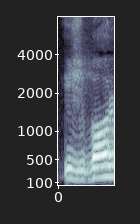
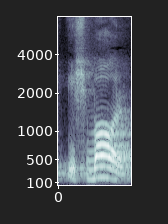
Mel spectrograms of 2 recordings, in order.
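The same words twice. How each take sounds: First: ঈশ্বর as ish-shor, no b; silent ব. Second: ঈশ্বর as ish-bor, b sounded; wrong pronunciation. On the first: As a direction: say ঈশ্বর with a doubled sh. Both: Shown as a demonstration. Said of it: "তাহলে বয়ের উচ্চারণ কি করছি".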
